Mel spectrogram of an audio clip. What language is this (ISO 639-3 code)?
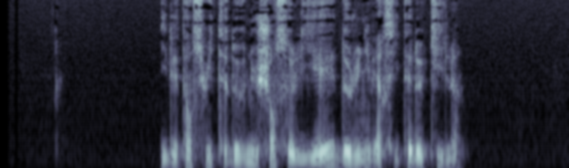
fra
